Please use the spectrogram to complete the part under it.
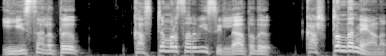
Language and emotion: Malayalam, disgusted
